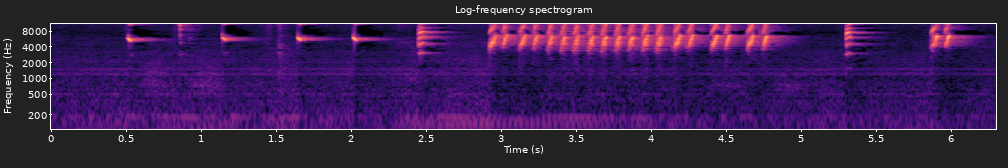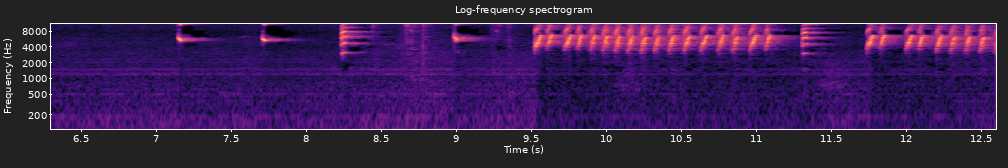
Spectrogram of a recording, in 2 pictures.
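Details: Grey-cheeked bulbul master song for training shamas: evenly spaced thin high whistles broken by two long rapid rattling trills of dense chirps, plus scattered single downslurred notes.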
